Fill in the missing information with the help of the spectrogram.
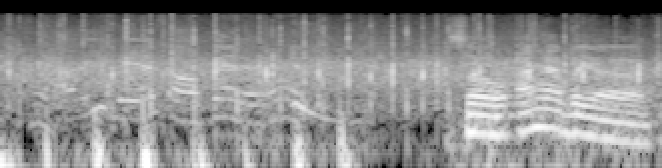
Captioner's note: applause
